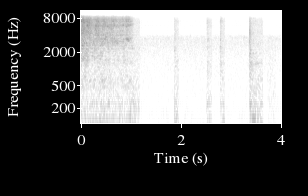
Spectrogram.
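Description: Near silence on a video-call line, with a brief faint rush of noise in the first second and a few faint clicks.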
